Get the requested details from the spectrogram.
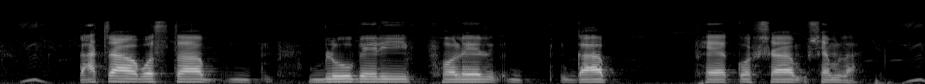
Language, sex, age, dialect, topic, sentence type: Bengali, male, <18, Rajbangshi, agriculture, statement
